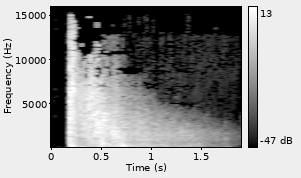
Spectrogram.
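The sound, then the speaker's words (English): One sharp gunshot from a hunter in the wilderness at sunrise cracks out loud, its blast rolling away in a long echoing tail that fades over nearly two seconds; no voices. “As the bright beams of light began to peek over the horizon, the first gunshot rang out.”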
